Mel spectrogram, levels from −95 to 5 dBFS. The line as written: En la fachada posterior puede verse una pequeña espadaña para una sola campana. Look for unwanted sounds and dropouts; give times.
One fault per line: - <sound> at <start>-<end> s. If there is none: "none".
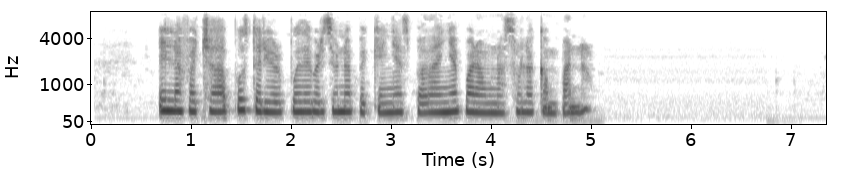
none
